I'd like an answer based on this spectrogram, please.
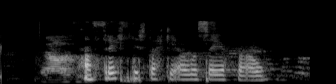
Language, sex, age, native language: Icelandic, female, 12, Icelandic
